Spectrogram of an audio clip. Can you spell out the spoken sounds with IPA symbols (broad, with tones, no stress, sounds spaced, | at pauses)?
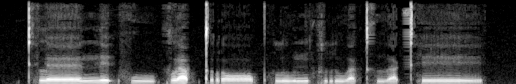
kʰ l ɛː˧ n e˥˩ ʔ f uː˩˦ k l a˥˩ p̚ t r ɔː˧ pʰ l u˦˥ n k r u˨˩ a̯ kʰ ɯ˨˩ a̯ kʰ eː˥˩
